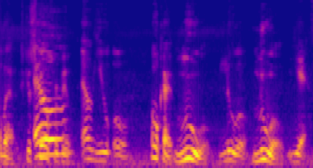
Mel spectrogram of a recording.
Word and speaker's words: Luo: we spell that just l u o okay lu lu lu Yes again I need to pronounce it correctly luo the Lu came from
